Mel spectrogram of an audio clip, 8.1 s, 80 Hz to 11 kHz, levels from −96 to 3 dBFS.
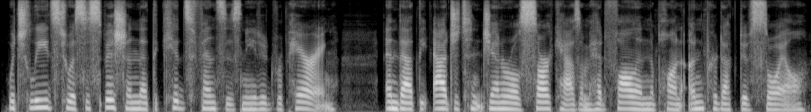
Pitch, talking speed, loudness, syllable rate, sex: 175 Hz, 165 wpm, -18 LUFS, 5.3 syllables/s, female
